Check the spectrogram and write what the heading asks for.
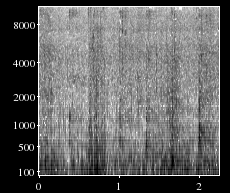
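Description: Footsteps on loose gravel and stone rubble, about three steps a second, with wind rumbling on the microphone.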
